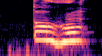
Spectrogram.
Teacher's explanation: ہاں ہلکی لیٹر ہے، گلے کے آخری حصے سینے والی سائڈ سے یہ ریڈ ہوگا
